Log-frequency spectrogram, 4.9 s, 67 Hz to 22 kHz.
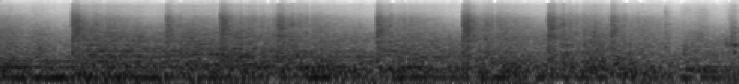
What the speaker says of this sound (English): On the 16th of April, the biggest artillery barrage of the war commenced.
